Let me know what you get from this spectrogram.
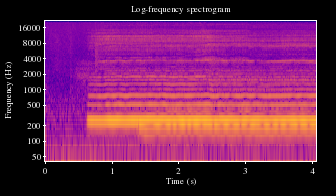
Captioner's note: humming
